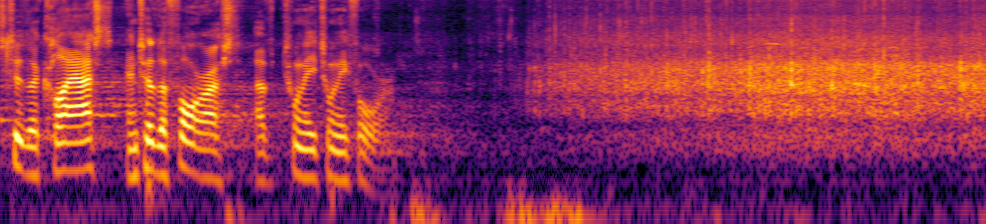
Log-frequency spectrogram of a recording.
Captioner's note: audience applauding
